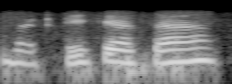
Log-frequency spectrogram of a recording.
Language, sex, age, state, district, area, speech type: Goan Konkani, female, 30-45, Goa, Quepem, rural, conversation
